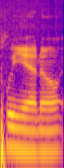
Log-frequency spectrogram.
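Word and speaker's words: Plano: out of the way it is pronounced pleano and just highlight cannabis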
